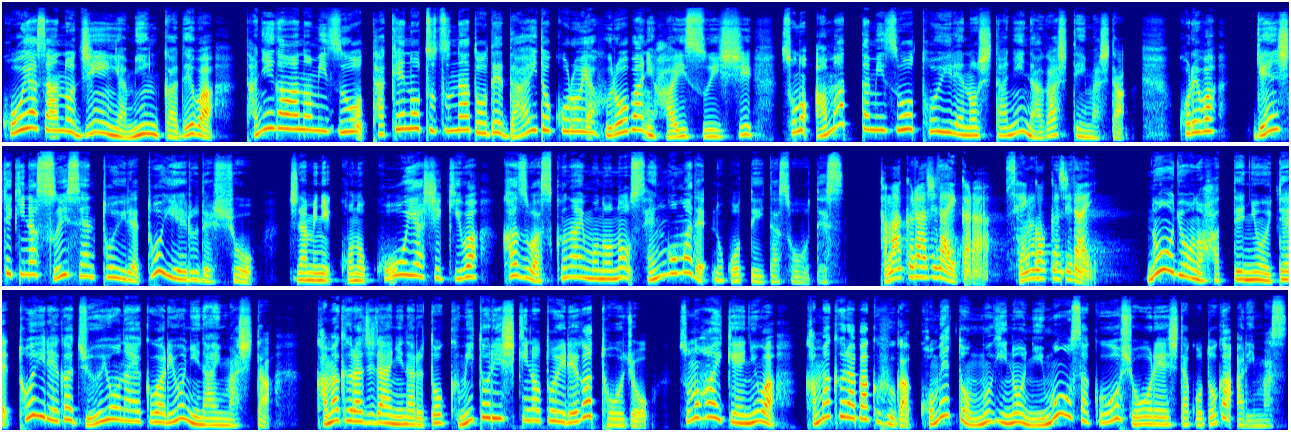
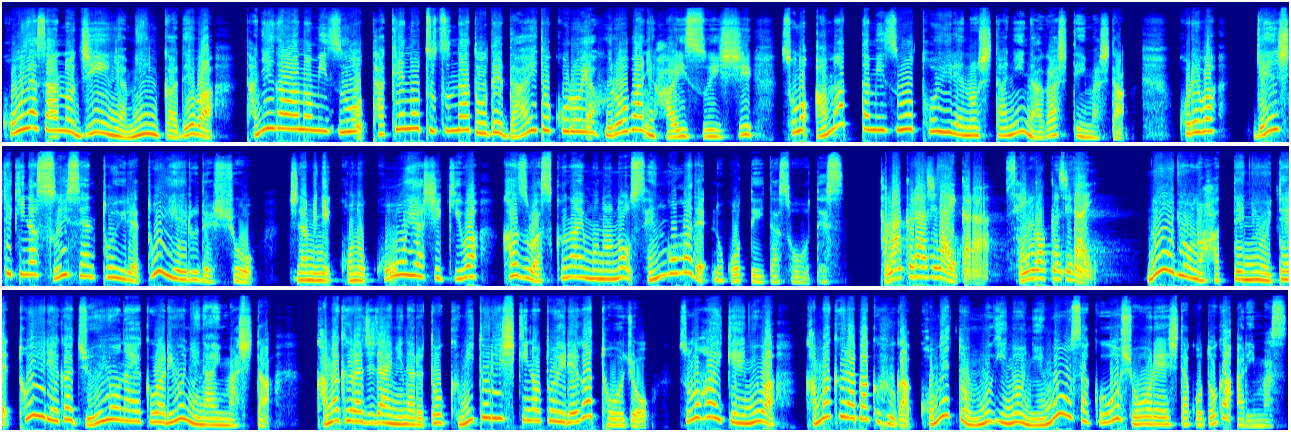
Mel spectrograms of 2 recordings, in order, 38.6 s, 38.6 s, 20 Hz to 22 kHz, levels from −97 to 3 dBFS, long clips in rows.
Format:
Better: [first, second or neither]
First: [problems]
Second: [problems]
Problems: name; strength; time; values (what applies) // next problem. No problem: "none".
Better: first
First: none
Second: distortion; slight; 13% of the sound clipped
